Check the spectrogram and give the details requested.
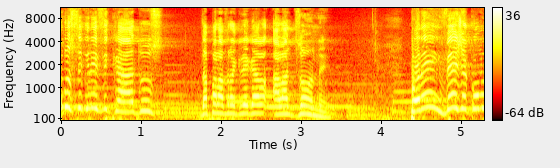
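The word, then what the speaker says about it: ἀλαζών: significados da palavra grega alazone. Porém, veja como o dicionário de Strong, ele define essa palavra. Alazon, o Z é pronunciado DZ, tá, no grego. Alazone, vagabundo, portanto um impostor, fanfarrão, né?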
